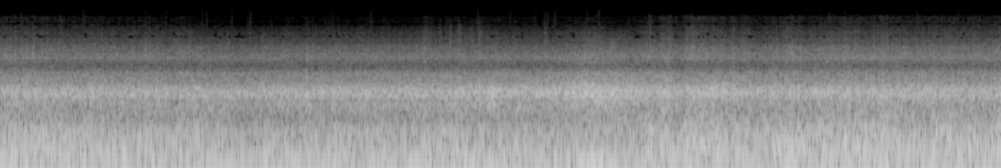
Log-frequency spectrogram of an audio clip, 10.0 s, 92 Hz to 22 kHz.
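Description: In-cabin sound of a 1988 Mercedes-Benz 560SL under way: its V8 running steadily under tyre and road noise, a continuous low rumble with no sudden events.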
